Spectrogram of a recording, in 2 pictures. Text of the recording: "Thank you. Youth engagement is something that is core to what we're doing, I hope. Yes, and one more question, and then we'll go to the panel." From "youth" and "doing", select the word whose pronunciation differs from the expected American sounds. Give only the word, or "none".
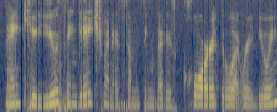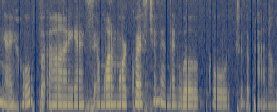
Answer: none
